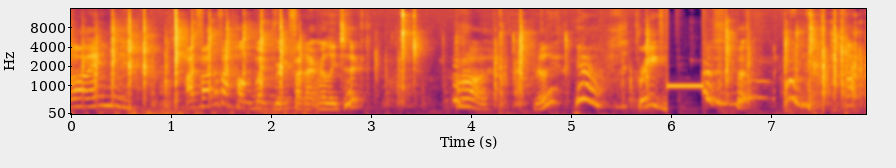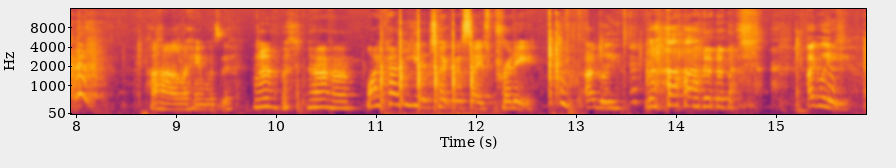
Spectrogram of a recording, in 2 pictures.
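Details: Real Tourette syndrome in a patient on a Tourette's channel, with repeated 'excuse me' vocal tic phrases and coprolalia-like outbursts; finding: vocal tics (Tourette syndrome).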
